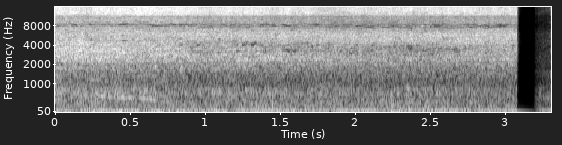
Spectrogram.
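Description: A ginger, cumin and chilli spice paste hits hot oil in a kadai with dried red chillies and nigella seeds, giving a loud, close, sustained steamy hiss that cuts off abruptly near the end.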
